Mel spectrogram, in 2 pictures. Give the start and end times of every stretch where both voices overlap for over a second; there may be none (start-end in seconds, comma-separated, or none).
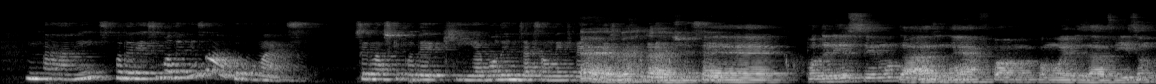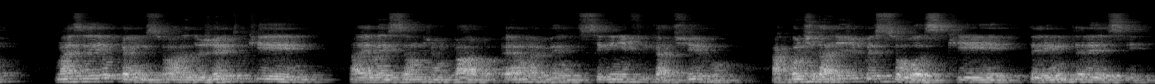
5.8-7.2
